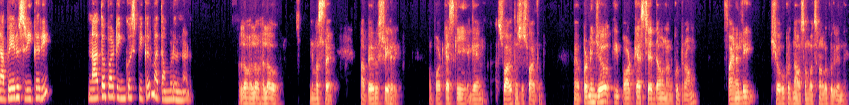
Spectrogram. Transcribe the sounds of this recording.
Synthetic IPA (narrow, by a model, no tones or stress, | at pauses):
naːpe̞ːɾuʃɾiːkɐɾi | naːt̪o̞ːpaːʈuiŋko̞ːspiːkɐɾmaːt̪ɐmːuɽunːaːɽu | hɛ̰lʔoːɦɛloːɦɛloː | nɐmɐst̪eː | naːpe̞ːɾuʃɾiːɦɐɾi | oːpaːɖkaːsʈkiɐ̰ɡeːnsʋaːɡɐt̪ɐmsusʋaːɡɐt̪ɐm | mɛpːɐʈnuɲt͡ʃo̞ːiːpaːɖ̚kaːsʈt͡ʃɛːd̪aːmɐnɐnukuɳʈɾaːm | fpʰɐjnɐlːi | ʃoːbɐkɾut̪nɐʋɐsɐɾɐmʋɐt̪sɐɾɐmlo̞ːkud̪iɾind̪i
